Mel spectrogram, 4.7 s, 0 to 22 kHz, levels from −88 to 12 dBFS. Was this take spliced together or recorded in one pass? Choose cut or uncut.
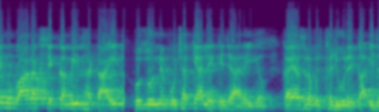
cut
